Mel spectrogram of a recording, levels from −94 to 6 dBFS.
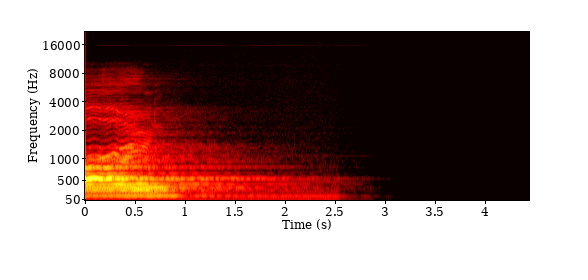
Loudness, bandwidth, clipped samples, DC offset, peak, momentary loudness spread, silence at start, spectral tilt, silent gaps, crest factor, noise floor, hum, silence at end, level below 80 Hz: -23 LUFS; 7.8 kHz; under 0.1%; under 0.1%; -6 dBFS; 25 LU; 0 s; -8.5 dB/octave; none; 20 dB; -78 dBFS; none; 3.1 s; -66 dBFS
